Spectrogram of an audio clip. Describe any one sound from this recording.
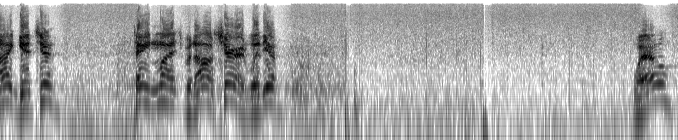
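A man speaks loudly and emphatically, close by.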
